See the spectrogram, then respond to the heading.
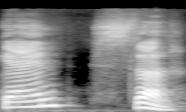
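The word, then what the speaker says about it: cancer: और सी ई आर से सी के बाद ए है तो यहाँ पे सी का उच्चारण स होगा, तो हो गया कैंसर।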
